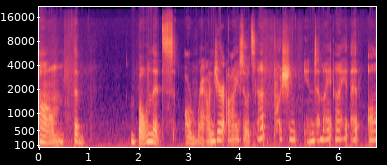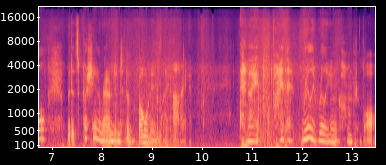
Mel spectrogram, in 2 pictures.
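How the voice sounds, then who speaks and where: Quiet, fairly slow speech over noticeable background noise. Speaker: product reviewer. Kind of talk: product review vlog. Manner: hushed, quiet.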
